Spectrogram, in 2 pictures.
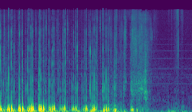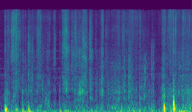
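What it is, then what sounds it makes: Synthetic mesh running shoe. Fingertips tap and scratch the synthetic mesh upper of an empty, hollow black trail running shoe held close to the mic. Dense, irregular soft thumps with a deep low body come first. They give way to a quiet pause, then lighter scratching and a few sharper taps near the end.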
